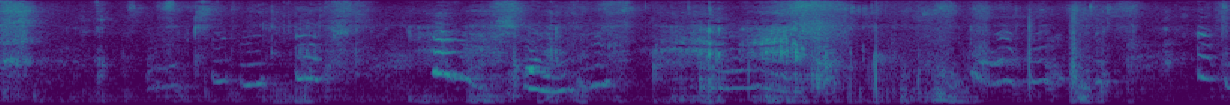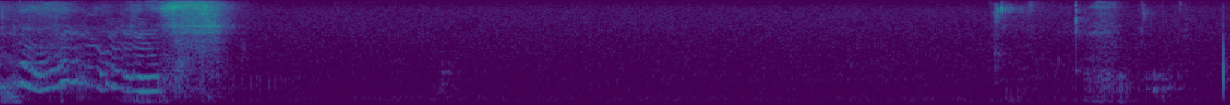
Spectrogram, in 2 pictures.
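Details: Two pet dogs, Hank and Jenny, a Bugg and a Boston terrier, bickering and playing: bursts of growly, whining vocalisations with wavering, bending tones over the first seven seconds, then near quiet with a brief rustle at the end.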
